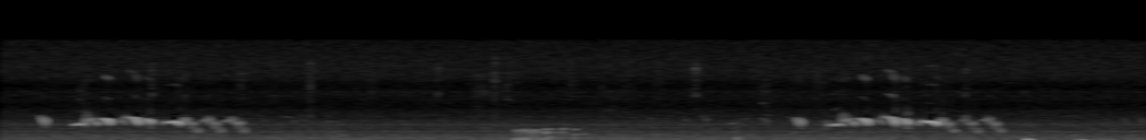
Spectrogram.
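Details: A Red Lark in South Africa gives two brief, jumbled phrases of high, chirpy notes, about four seconds apart, with a faint low thump between them.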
